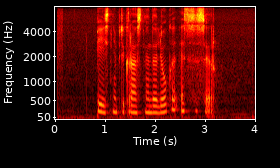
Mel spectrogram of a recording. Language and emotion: Russian, neutral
